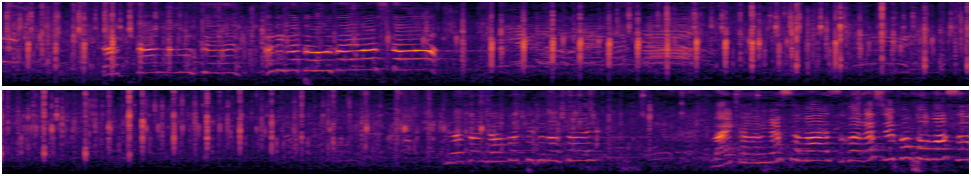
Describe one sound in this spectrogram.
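A group of young women shout and chant together.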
